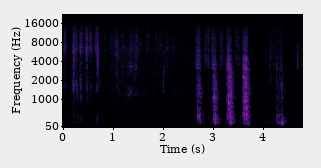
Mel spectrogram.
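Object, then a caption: Black-coated scratch art paper sheet scratched with a wooden stylus. A pointed wooden stylus scratches a thin, flat A4 scratch art sheet with a black coating over a colored foil layer. The sheet is taped to a table and held flat by the other hand, and a small lifted paper piece sits near its top. Faint, light scratches open the clip, then about five louder, separate dry scraping strokes with a low rasp follow in the second half, each stopping quickly with little ring.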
